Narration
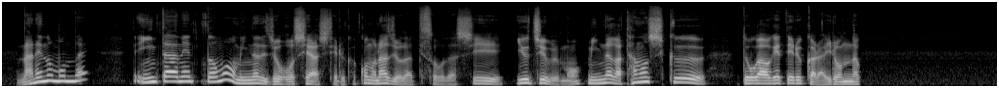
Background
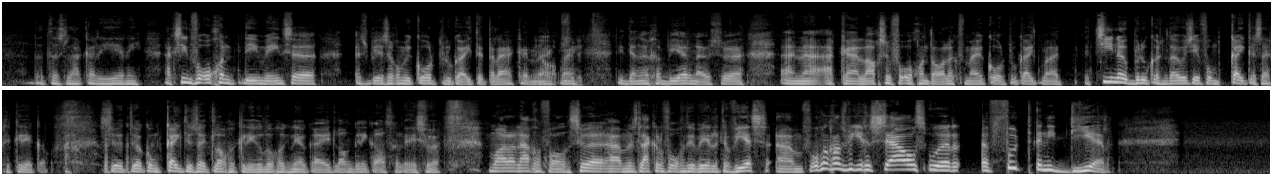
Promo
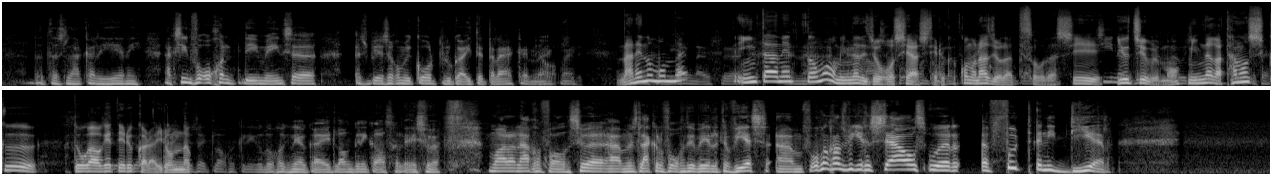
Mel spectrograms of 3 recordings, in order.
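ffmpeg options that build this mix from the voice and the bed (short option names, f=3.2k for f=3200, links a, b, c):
-filter_complex "[0:a]adelay=6000,volume=-3.5dB[a];[1:a]volume=12.5dB,afade=t=out:st=4.85:d=0.9:silence=0.188365,afade=t=in:st=15.21:d=0.43:silence=0.133352[b];[a][b]amix=inputs=2:normalize=0"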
